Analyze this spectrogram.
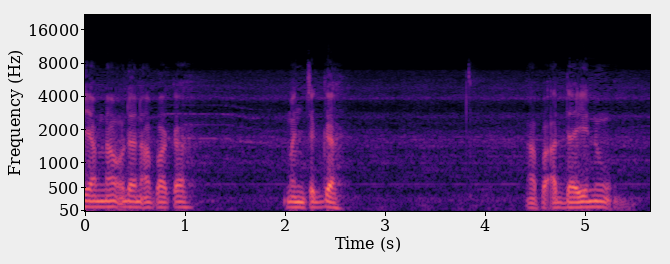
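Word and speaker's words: الدَّيْن: Wahal yamna'u dan apakah mencegah apa ad-dainu, bacanya bukan ad-dinu. Kalau ad-dinu agama.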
